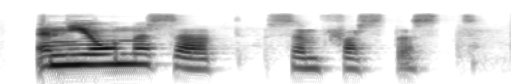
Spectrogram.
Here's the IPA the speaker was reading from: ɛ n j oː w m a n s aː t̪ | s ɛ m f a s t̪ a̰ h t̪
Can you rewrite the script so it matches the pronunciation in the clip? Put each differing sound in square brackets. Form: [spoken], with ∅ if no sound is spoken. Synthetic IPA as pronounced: ɛ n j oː w [n] a [∅] s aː t̪ | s ɛ m f a s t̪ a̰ [s] t̪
